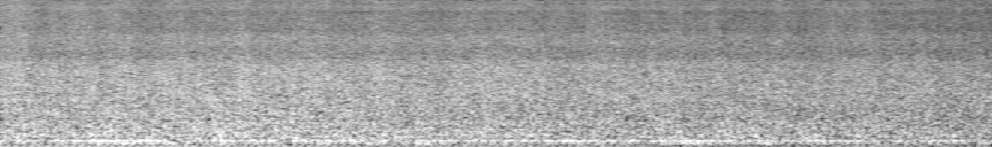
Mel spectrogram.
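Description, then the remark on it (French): Steady rushing sea waves wash past continuously, with a low engine-like hum underneath and some wind buffeting, heard from the deck of a boat as Funafuti disappears on the horizon. No one speaks. “Sur le pont du bateau, Tiana est dans mes bras, et je regarde longuement Funafuti disparaître à l'horizon.”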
